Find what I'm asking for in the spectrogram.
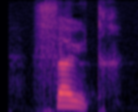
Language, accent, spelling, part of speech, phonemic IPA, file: French, Quebec, feutre, noun, /føtʁ/, Qc-feutre.ogg
- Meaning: 1. material made of matted fibres; felt 2. felt hat; trilby (UK), fedora (US) 3. felt-tip (pen) 4. a couching fabric 5. saddle padding for the comfort of horse and rider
